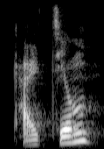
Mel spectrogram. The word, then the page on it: Calcium: /ˈkalʦi̯ʊm/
